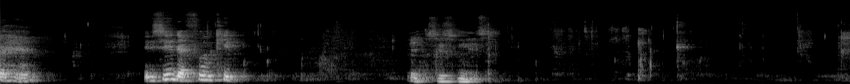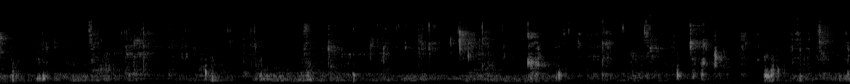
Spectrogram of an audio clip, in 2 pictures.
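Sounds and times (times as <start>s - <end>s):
chewing and mouth smacks: 0.5s - 1.1s, 2.4s - 4.1s, 4.9s - 17.0s
fingers squishing soft food: 4.9s - 17.0s.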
